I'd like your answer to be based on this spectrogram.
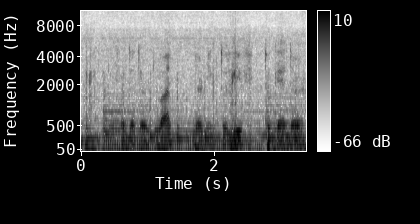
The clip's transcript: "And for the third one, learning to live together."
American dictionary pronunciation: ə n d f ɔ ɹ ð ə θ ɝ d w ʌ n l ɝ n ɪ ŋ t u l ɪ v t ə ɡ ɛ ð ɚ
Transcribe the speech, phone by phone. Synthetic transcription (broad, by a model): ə f ɔ ɹ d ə t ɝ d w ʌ n l ɝ n ɪ ŋ t u l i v t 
